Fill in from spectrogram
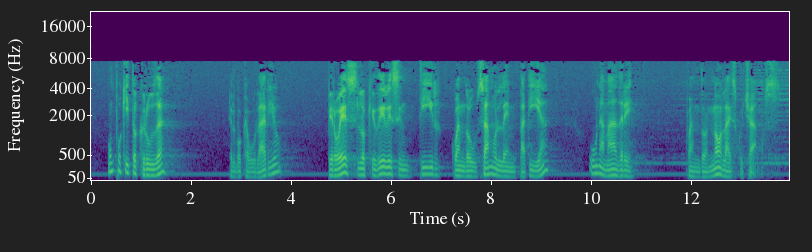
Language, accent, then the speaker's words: Spanish; Colombia; moved away; la que yo viví en mi Colombia, donde nací, y la que tuve la oportunidad de disfrutar en mi infancia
